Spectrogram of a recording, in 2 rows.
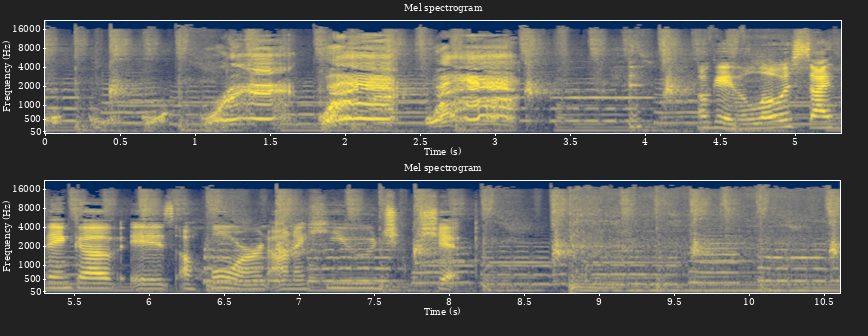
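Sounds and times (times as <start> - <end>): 
person imitating nasal squealing pig oinks: 0.0 - 3.2
speech: 4.4 - 8.9.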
